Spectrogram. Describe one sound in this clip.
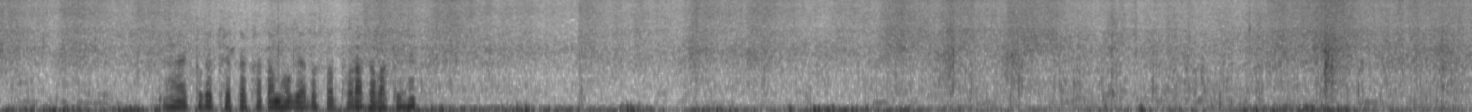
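Dry rice stalks rustle against a shoulder.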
